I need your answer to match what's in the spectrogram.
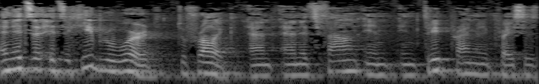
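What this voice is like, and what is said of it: Non-native English accent. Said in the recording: “my accent is that bad ... I know I'm not speaking that well English”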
